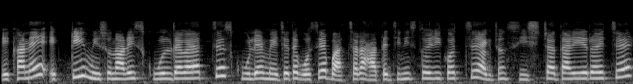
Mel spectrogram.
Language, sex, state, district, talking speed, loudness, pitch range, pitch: Bengali, female, West Bengal, North 24 Parganas, 190 wpm, -16 LUFS, 255-280 Hz, 270 Hz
